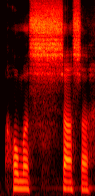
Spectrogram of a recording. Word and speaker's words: Homosassa: Homosassa.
